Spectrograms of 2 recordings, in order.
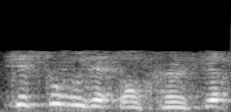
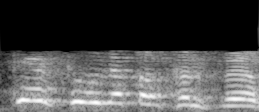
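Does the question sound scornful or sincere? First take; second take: sincere; scornful. First: The question is asked in a sincere, curious tone. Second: The question is asked in a scornful, dismissive tone. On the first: The asker genuinely wants to learn what they are doing. The speaker calls it wrong. "C'est pas apprenez-moi, j'ai envie de savoir" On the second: The asker thinks what they are doing is nonsense and wants no part in it. The speaker calls it right. "je vais te le faire avec l'intonation. ... Vous voyez pas que c'est du n'importe quoi"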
